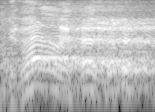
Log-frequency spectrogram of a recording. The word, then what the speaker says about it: Kendal: Oh, jadi begitu cara pengucapannya? Kamu mengucapkannya seperti Kendal.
